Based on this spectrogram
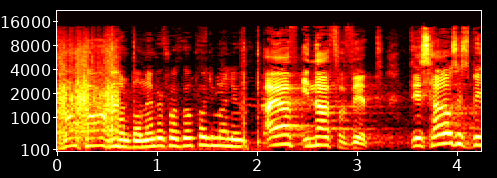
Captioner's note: some Applause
